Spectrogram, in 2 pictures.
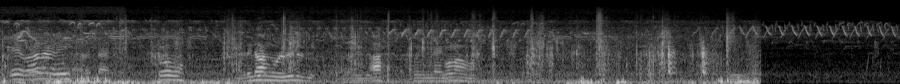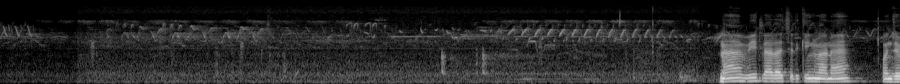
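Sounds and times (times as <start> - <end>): wind rumbling on microphone: 0.0 - 7.6
bird trilling: 0.0 - 9.6.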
